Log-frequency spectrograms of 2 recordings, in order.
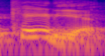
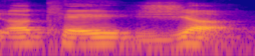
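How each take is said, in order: First: The ending is said as 'dee-uh'. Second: The ending is said as 'jah'. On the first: This is the English way of saying it. "We would pronounce it Acadia, like the G M C S U V" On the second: This is the French way of saying it. "in French, D I A doesn't make dia, it makes a J A sound. So it's actually Acadia"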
